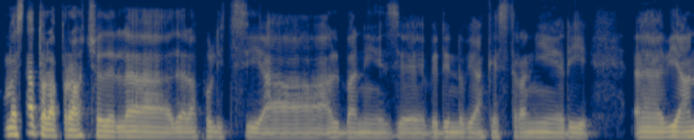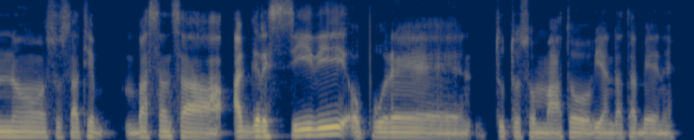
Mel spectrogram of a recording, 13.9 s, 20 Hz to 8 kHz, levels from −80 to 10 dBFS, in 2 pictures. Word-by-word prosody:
Com'è 145 +1 +6
stato 145 -2 +6
l'approccio 120 -1 +4
del 110 -1 +3
della 100 -2 +1
polizia 100 -2 -4 0.6
albanese, 95 -1 -4
vedendovi 95 +1 -3
anche 100 +1 -5
stranieri? 95 -1 -3 0.4
Ehm, 100 0 0
vi 105 +2 +3
hanno 105 0 +1
so' 100 +1 -8
stati 100 +2 -4
eb 95 - -2 0.2
abbastanza 95 -1 -1
aggressivi? 115 +7 +4
Oppure, 95 -4 -1 0.2
tutto 100 - -6
sommato, 95 0 -2
vi 95 - -1
è - - 0
andata 90 0 -4
bene? 90 -1 -4
100 Hz, 110 wpm, -23 LUFS, 95-105 Hz, 0.6 s, Com'è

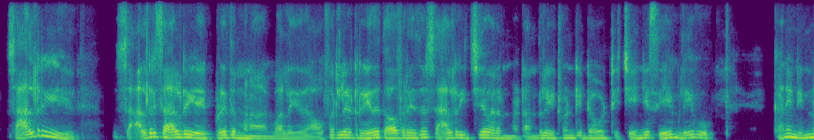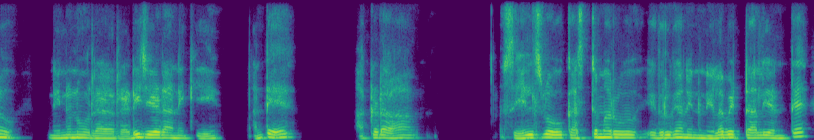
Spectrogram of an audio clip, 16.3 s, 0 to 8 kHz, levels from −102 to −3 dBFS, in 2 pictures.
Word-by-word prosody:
Salary, 265 -6 +1 0.7
salary 210 0 +1
సాలరియే. 170 -2 +4
ఎప్పుడైతే 160 +5 -1
మన 125 - 0 0.2
వాళ్ళ 115 0 -5
ఎ - - -7 0.2
ఆఫర్ 155 +10 -4
లెటర్ 150 -4 -1
ఏదైతే 160 -1 +2
ఆఫర్ 150 +1 -1
ఏదో 170 +4 -1
సాలరీ 155 +4 -1
ఇచ్చేవారన్నమాట. 135 -7 -2
అందులో 135 +5 -3
ఎటువంటి 145 +2 -4
డౌట్, 130 +1 -3
ఛేంజెస్ 150 +6 -2
ఏం 170 - +1
లేవు. 170 +2 -2 0.7
కానీ 200 - +1
నిన్ను, 175 +4 +3 0.5
నిన్ను 150 +3 0
నువ్వు 160 -2 +1
రె 130 - 0 0.2
రెడీ 170 +10 +4
చేయడానికి, 140 -6 +1 0.5
అంటే 165 +3 +2 0.9
అక్కడ 160 +5 -2 1.3
సేల్స్‌లో, 165 +5 +4 0.2
కస్టమర్ 175 +5 +3 0.4
ఎదురుగా 160 +4 +2
నిన్ను 150 -2 +1
నిలబెట్టాలి 155 0 +2
అంటే, 135 +12 0
155 Hz, 130 wpm, -22 LUFS, 135-165 Hz, 1.3 s, సాలరియే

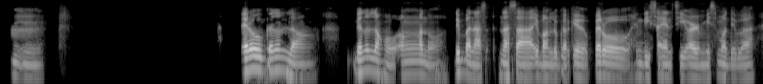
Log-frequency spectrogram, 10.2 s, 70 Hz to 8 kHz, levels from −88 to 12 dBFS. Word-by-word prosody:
Mm. 105 -3 -10 2.6
Pero 165 +3 +9
ganun 160 +1 -1
lang. 110 -4 -1 0.6
Ganun 150 +2 +1
lang, 140 -2 +3
ho, 105 0 -5
ang 130 +1 -2
ano 105 -3 -10
di - - 0
ba 140 - +3
nas 105 -2 -1 0.2
nasa 110 -2 +3
ibang 110 -2 -1
lugar 110 - -4
kayo 110 -2 -1
pero 110 -5 +2
hindi 115 0 -7
sa - - -3
NCR 110 -1 -1
mismo 105 +1 -7
di 105 - -9
ba? 105 +2 -6
110 Hz, 135 wpm, -24 LUFS, 105-130 Hz, 2.6 s, Pero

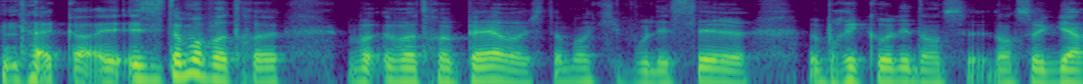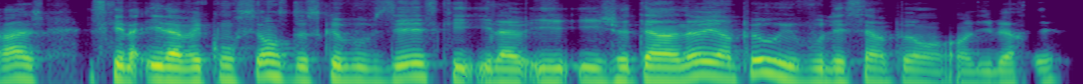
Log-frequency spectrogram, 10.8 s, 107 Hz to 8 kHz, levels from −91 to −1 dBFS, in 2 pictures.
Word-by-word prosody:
D'accord - - 0
et - - +2
et 145 - +2
justement, 160 +7 +4
votre, 135 -5 +1
heu, 125 0 -1 0.3
v 120 +1 -2
votre 125 0 -1
père, 130 +3 +2
heu, 110 - -1
justement, 110 +4 -7
qui 120 0 -15
vous 105 0 -8
laissait, 105 +4 -4
heu, 110 -4 0 0.3
bricoler 125 +1 -1
dans 110 -2 -4
ce 105 - -12
dans 110 0 -6
ce 105 - -5
garage, 120 +5 +1 0.2
est-ce - - -13
qu'il 140 -3 +4
il 135 -2 +7
avait 125 0 +5
conscience 145 +5 0
de 130 - -1
ce 125 - -6
que - - +1
vous 130 -2 0
faisiez? 135 +6 0
Est-ce 155 0 -2
qu'il 120 -2 -2
a 115 - +4
il 110 - -4
il 120 0 -1
il 125 -2 -1
jetait 130 +3 +1
un 125 0 +5
œil 165 +2 +4
un 150 - +2
peu, 185 +7 +2
ou 190 -3 +4
il 140 - +2
vous 120 0 -4
laissait 115 +2 -3
un 115 - -3
peu 120 +1 -5
en 105 -3 -5
en - - -5
liberté? 105 +3 -6
125 Hz, 280 wpm, -23 LUFS, 115-135 Hz, 0.3 s, il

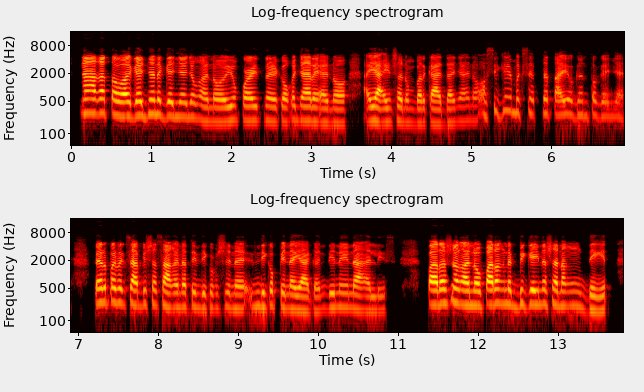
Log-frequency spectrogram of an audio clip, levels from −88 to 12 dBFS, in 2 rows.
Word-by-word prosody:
Nakakatawa 275 -3 +6
ganyan 260 +2 +2
na 260 - -5
ganyan 235 -1 -2
yung 225 - -7
ano, 185 -1 -3
yung 195 +2 -4
partner 195 -1 -2
ko. 185 - -3
Kunyari 190 -1 0
ano, 170 -1 -3 0.2
ayain 180 -2 +1
siya 185 +1 -6
no'ng 175 -1 -13
barkada 170 0 -3
niya 190 +1 -11
ano, 195 - -14
"Oh, - - -10
sige 310 +1 -12
mag-set 275 -2 -12
na 275 - -7
tayo 270 0 -4
ganito, 255 0 -14
ganyan." 240 0 -14 0.3
Pero 250 +1 +3
'pag 260 -1 -1
nagsabi 230 -2 +2
siya 230 - -7
sa'kin 200 -2 +1
at 200 - -2
hindi 195 -2 -8
ko 195 - -13
shiney 185 -1 -6
hindi 205 0 -7
ko 220 - -7
pinayagan, 175 -4 -2
hindi 195 - -4
na 200 - -6
yun 190 - -3
aalis. 165 -1 -4 0.4
Para 230 +1 +8
siyang 235 -3 +4
ano, 215 -1 +2
parang 235 0 +6
nagbigay 225 0 -1
na 235 - -2
siya 225 -2 +1
ng 210 -3 -6
date, 170 -1 -6
205 Hz, 215 wpm, -22 LUFS, 185-240 Hz, 0.4 s, Para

